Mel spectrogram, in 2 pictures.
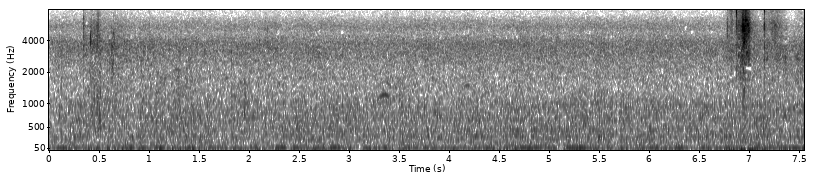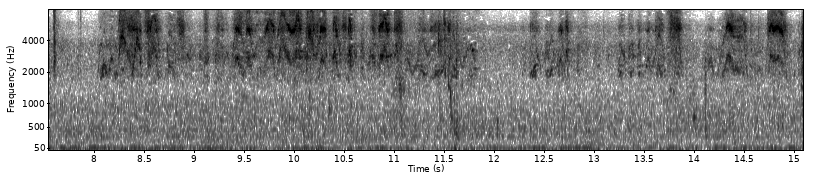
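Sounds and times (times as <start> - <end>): low steady rumble: 0.0 - 15.0
small birds chirping and tweeting: 7.9 - 15.0.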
